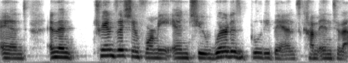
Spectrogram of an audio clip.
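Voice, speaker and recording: Her voice plain and everyday, a woman speaks at a moderate pace, pitched fairly low with ordinary pitch variation. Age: 50s. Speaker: podcast host. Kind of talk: interview.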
